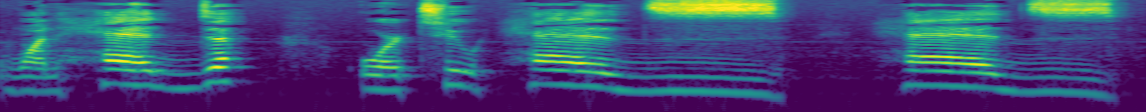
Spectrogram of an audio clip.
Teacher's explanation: now the word head ends with a voiced d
